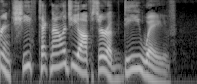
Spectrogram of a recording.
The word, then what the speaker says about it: D-Wave: It's called the Dwave Quantum 2, and I didn't say Dave, and I didn't mispronounce Dave. It is D-W-A-V-E Quantum 2.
